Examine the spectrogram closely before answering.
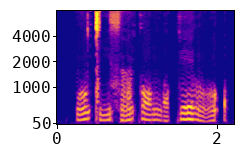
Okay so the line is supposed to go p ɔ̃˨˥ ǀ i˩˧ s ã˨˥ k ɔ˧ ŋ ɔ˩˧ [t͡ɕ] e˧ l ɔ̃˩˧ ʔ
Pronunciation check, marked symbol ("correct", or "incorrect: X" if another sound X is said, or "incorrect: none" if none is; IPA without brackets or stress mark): incorrect: k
